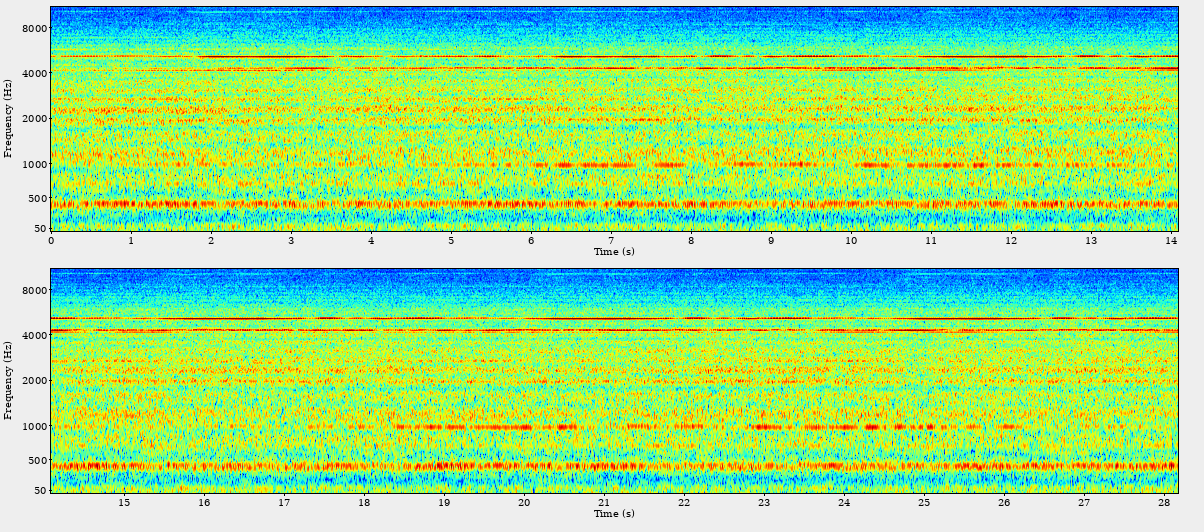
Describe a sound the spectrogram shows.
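A jet airliner's engines roar and whine steadily.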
